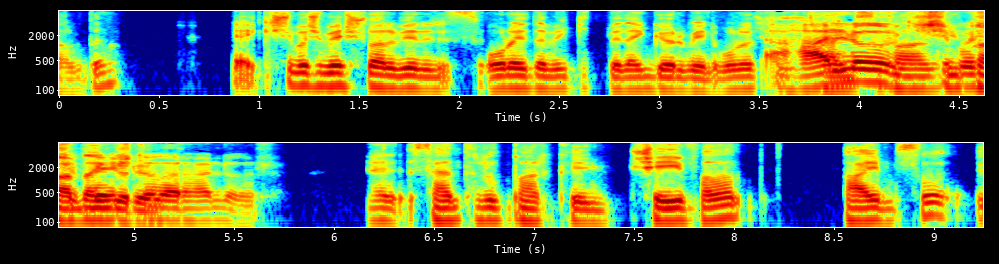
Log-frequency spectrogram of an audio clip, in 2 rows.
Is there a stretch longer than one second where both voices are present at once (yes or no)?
yes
